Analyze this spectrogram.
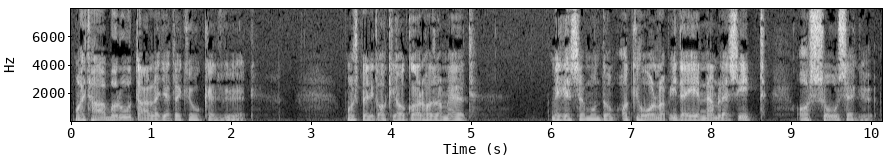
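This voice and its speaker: A man voicing a serious boy leader who speaks gravely and firmly in a storybook reading. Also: low voice, animated, darkish tone, voice pushed up. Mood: stern. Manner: grave and commanding.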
